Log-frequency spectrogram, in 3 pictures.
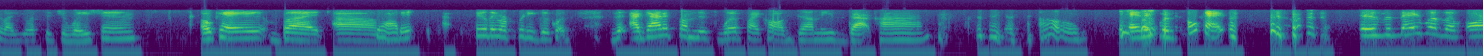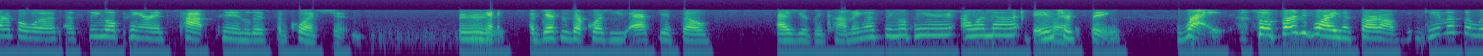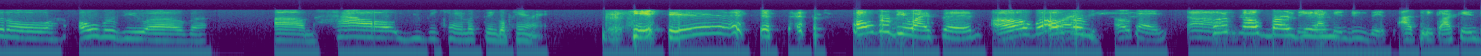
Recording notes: This episode was recorded over the phone due to busy mom schedules, this was our best options. If you hear a difference in sound quality, that is why : .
